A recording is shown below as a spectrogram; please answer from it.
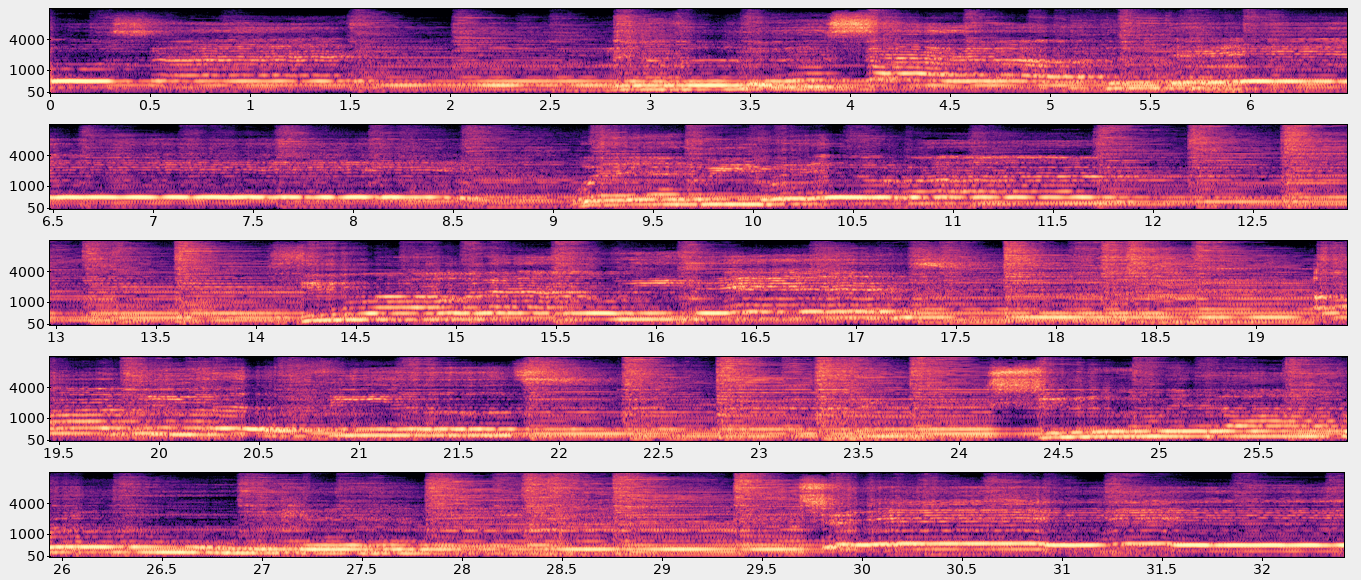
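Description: A man singing a slow song live to his own strummed guitar, solo with no other instruments.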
